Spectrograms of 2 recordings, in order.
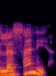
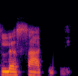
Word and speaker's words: lasagna: Okay, the Italian dish is lasagna. Lasagna, which this our very innocent Malayali nurse pronounced as lasagni.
